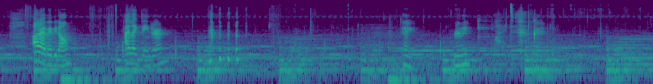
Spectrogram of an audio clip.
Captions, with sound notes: - Alright, baby doll. I like danger. (Laughing) - Hey, really? - What? - Okay.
